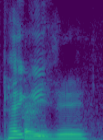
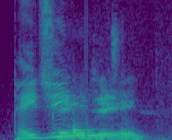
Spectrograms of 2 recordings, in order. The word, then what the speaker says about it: Paigey: How do you say your name? Is it Peggy? Paigey. Okay. Can you read? Well, I can, but I don't know. It's Paige with a Y at the end.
